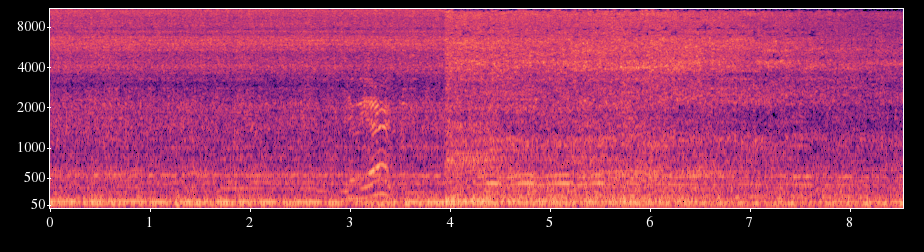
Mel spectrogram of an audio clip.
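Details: 1972 Chevy C10 402 big-block V8, unrun nearly 30 years after 1997 flood, with rebuilt carburetor: settles into a steady, deep rumbling idle and keeps running on its own without stumbling; normal idle.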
